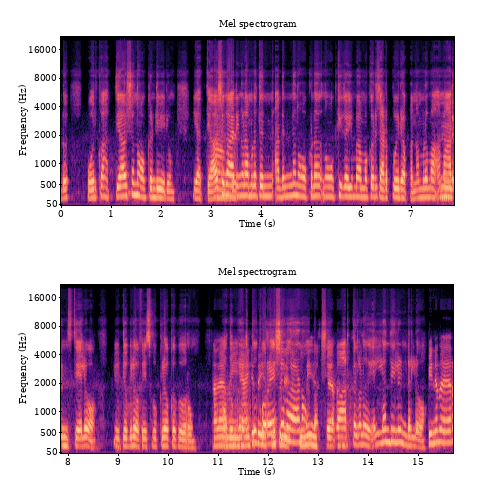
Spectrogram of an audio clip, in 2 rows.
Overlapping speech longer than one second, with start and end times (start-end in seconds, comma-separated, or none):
11.1-13.5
